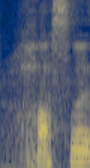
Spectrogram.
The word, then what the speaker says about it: hustler: Hustler, даже T здесь не произносится, sorry. Hustler. Вот так оно читается.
